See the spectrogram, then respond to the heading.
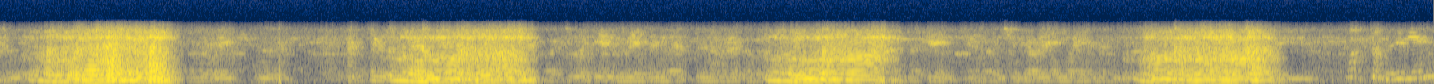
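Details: Snoring from a man: loud, rough, voiced snores on each breath in, about four a minute, with quieter breathing out between them.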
